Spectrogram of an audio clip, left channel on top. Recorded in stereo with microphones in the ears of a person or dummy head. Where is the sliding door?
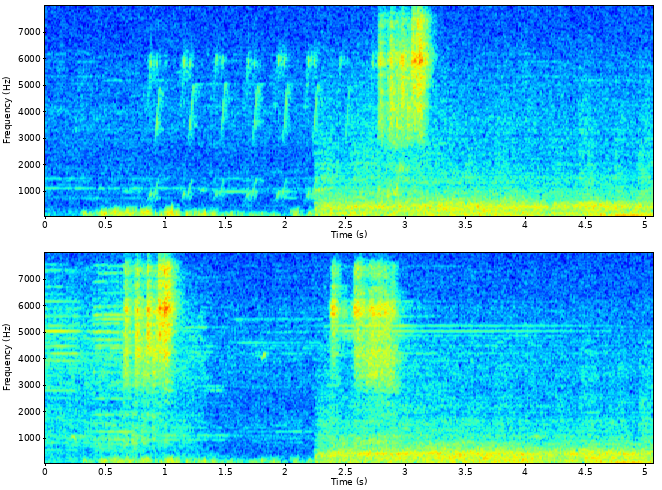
45° left (ahead or behind), 2 m.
